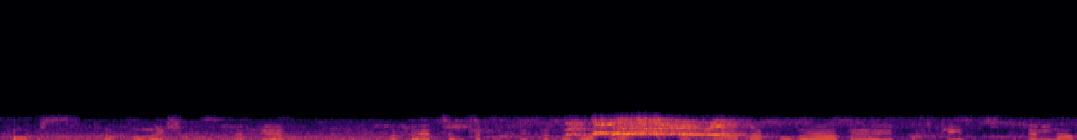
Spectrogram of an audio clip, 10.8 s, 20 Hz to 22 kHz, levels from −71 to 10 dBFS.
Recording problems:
phone-call audio; poor line
wrong speed and pitch; too slow and too low; 0.6 times normal speed
animal sounds; very loud; throughout; 10 dB above the speech
chatter from many people; noticeable; throughout; 15 dB below the speech
abrupt cut into speech; at the end

